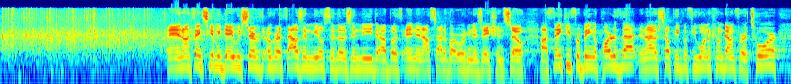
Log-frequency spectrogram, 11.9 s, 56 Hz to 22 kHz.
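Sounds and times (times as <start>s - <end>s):
audience applause at a community charity gathering: 0.0s - 3.4s
speech: 2.5s - 11.8s.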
